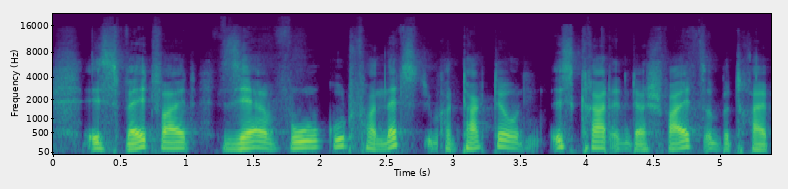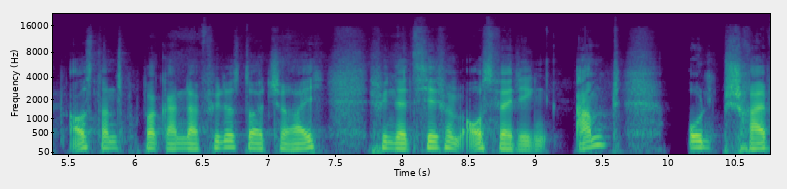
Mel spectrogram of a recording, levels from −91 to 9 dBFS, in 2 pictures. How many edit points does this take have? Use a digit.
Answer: 2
